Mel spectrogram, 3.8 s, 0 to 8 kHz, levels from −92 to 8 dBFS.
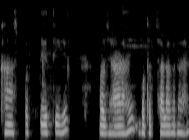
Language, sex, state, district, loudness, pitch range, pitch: Hindi, female, Bihar, Purnia, -32 LUFS, 165-180 Hz, 170 Hz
